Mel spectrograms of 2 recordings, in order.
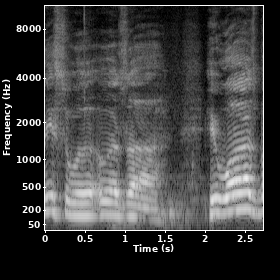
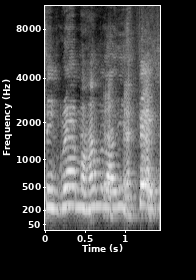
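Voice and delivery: ordinary talk, nothing marked

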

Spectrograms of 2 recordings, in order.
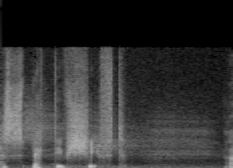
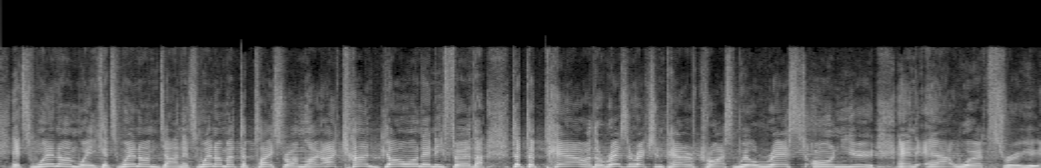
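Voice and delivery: rising preaching; 8 semitones higher than usual. Acted. Sermon climax.

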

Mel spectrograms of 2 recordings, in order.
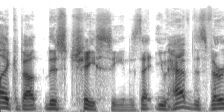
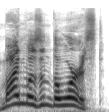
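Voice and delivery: high, loud, slow and drawn out; a pleased, defensive director; mock Baz Luhrmann; 12 semitones higher, 7 dB louder, slower than usual. Host imitating Baz Luhrmann after a bad Shakespeare scene. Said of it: "even Baz Luhrmann's going".

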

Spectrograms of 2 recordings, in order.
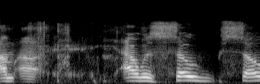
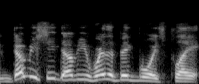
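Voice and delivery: lightly imitated wrestler catchphrase, pitched up; Norman Smiley; 9 semitones higher than usual. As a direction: do a higher-voiced impression of the wrestler. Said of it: "he said in that Norman Smiley voice".

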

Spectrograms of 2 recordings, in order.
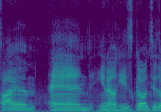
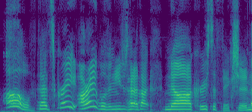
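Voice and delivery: mock Roman guard; 6 semitones higher, 9 dB louder than usual. Roman guard teasing the prisoner, loud mock cheer. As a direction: fake cheer, then a laughing no. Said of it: "He's like".

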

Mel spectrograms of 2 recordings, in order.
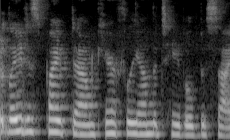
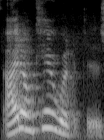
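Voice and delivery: angry retort; 5 semitones higher, 6 dB louder, faster than usual. A narrator's reading. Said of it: "she said".

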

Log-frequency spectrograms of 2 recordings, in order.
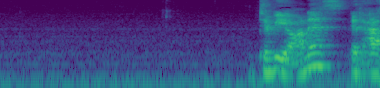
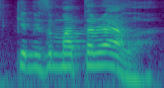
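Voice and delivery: lightly hammed-up Italian-American, pitched up; a quick mock Italian housewife bit; 7 semitones higher than usual. Joking to his cohost in a mock Italian voice.

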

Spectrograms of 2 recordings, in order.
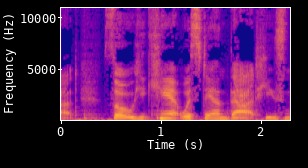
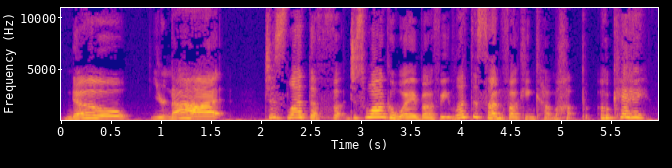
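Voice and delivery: exasperated retort; 6 semitones higher, 5 dB louder than usual. Real, not acted. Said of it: "And I'm like".

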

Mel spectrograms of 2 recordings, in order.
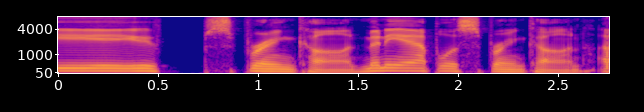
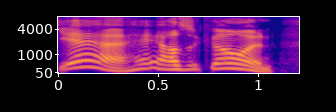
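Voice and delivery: friendly greeting; 10 semitones higher than usual. Retold or imitated. Acting out own friendly reply.

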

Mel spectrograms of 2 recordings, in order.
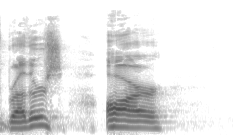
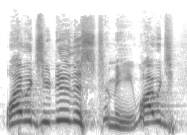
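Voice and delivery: high, anguished cry to his brothers; anguished pleading; 8 semitones higher than usual. Acted. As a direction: cry out betrayed, begging for mercy. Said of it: "pleading anguish of his soul crying out".

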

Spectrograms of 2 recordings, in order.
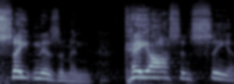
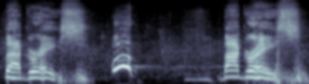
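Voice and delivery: much louder, ringing preacher's cadence; full-force preaching; 4 semitones higher, 18 dB louder, slower than usual. Acted. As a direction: hammer each "By grace" home to the crowd.

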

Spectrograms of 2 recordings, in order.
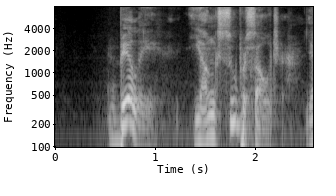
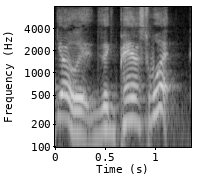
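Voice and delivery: higher-pitched, baffled question; acted bafflement; 7 semitones higher than usual. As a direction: play the confused kid, pitch climbing on the question. Acted confused reply to being passed.

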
